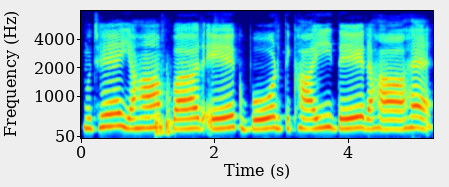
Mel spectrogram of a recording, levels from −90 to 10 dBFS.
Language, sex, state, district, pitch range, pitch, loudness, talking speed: Hindi, female, Madhya Pradesh, Katni, 230-255 Hz, 240 Hz, -11 LUFS, 100 wpm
